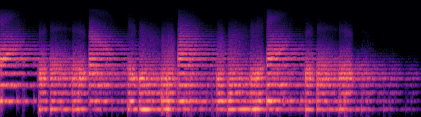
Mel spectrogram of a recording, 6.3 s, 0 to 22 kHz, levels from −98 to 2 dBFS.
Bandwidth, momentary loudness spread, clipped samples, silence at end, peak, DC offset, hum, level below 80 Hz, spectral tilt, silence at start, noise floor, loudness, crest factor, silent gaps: 8.8 kHz; 9 LU; under 0.1%; 0.4 s; -6 dBFS; under 0.1%; none; -70 dBFS; -3.5 dB/octave; 0 s; -50 dBFS; -23 LUFS; 18 dB; none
